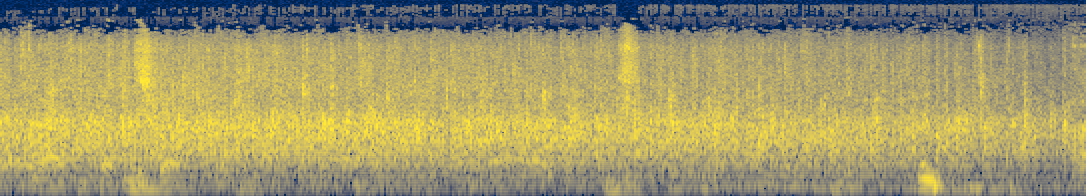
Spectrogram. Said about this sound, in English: So let's hear a round of applause for Joe.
